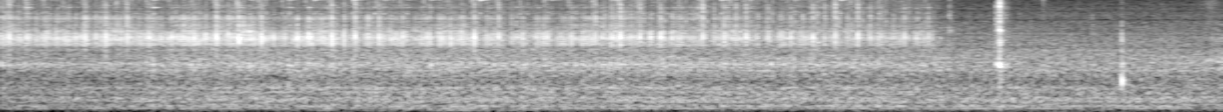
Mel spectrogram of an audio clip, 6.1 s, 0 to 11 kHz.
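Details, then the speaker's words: Marx 999 model train motor after repairing its drive bearing by re-seating the gear and punching the plate ridge to hold it: smooth, even whir with a steady light hum and no rattle; runs much quieter than before. "and then that holds it in place inside of the plate you can just hear how much quieter this runs now"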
